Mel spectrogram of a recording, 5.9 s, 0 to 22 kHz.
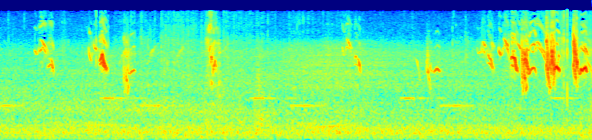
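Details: Sparrows recorded on 2 January 2019: short, high chirps and tweets scattered through the clip, growing denser and louder near the end, over a low steady background hum.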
